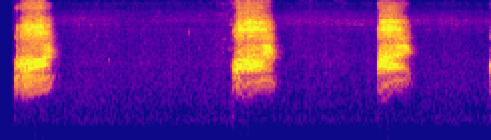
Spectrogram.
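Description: A Florida scrub jay gives harsh, raspy half-second screeches, four in five seconds at an uneven pace of one to two seconds apart, with nothing else heard.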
